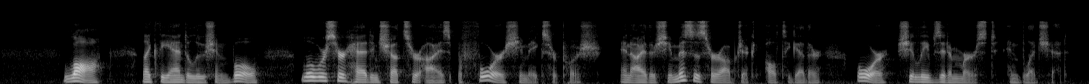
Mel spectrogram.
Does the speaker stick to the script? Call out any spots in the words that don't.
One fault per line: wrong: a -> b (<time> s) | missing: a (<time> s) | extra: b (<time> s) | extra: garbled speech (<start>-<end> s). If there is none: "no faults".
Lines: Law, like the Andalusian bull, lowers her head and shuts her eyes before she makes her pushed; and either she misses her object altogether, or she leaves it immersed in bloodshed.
wrong: pushed -> push (5.6 s)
